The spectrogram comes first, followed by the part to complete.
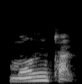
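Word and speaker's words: Montag: অপু এখানে ঠা না বলে ঠ না বলে ট বলা হচ্ছে মানে এরকম ট অথবা ত মন ঠাক মন একটু সফটলি মানে তুমি যেটা বললা সেটা কোন ভাবে ভুল না তবে নরমালি ওরকম ট অথবা ঠ করে জার্মানে মানে জার্মানে সাধারণত বলে না একটু সফট করে বলার চেষ্টা করবা মন ঠাক আবার বলো মন ঠাক এক্সাক্টলি মন ঠাক একটু সফট করে এখানে টি এর উচ্চারণটা এখানে করবা তাইলে জার্মানরা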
